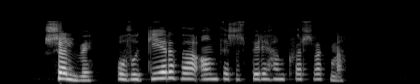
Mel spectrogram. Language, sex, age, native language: Icelandic, female, 30-39, Icelandic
